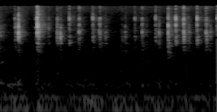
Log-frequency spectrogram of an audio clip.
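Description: Near silence with a scattering of faint, light clicks and taps.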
